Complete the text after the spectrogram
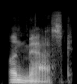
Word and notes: unmask: American English

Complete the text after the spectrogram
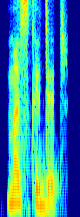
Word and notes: Muscadet: Indian

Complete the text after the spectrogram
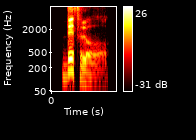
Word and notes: befool: British English

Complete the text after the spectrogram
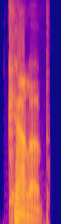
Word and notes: callop: British English

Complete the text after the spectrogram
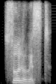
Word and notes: soloist: Indian

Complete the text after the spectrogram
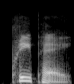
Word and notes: prepay: American English

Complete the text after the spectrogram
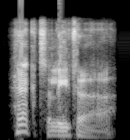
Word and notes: hectolitre: British English

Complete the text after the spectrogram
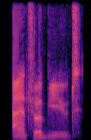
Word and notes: attribute: British English

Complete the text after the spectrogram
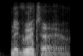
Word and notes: Negrito: British English

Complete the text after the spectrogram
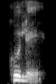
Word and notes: coolie: Indian

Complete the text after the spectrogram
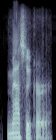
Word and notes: massacre: American English

